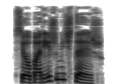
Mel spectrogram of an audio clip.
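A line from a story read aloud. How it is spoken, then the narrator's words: Smirking, cheerful question. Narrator (Russian): Сестрица усмехнулась и весело спросила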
